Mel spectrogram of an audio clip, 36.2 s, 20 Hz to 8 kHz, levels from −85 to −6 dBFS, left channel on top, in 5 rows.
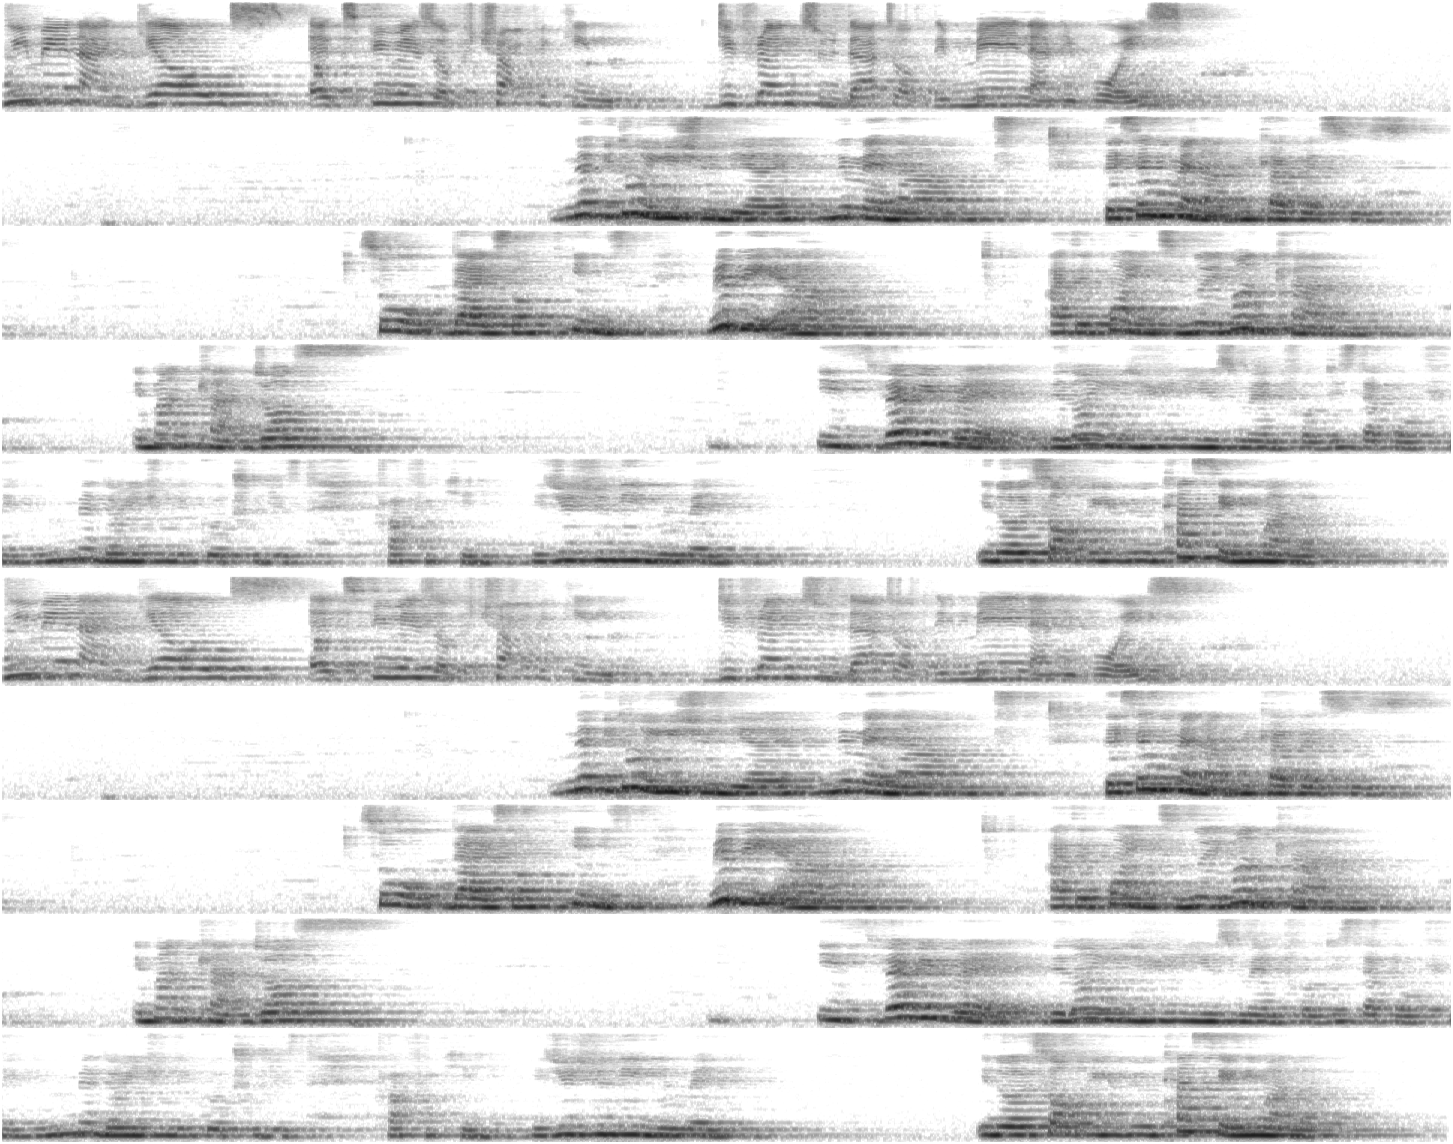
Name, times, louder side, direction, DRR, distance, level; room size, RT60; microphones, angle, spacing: voice 1, 0.0-3.1 3.5-5.9, left 2 dB, 35° left, 3 dB, 3.8 m, -36 dB
voice 2, 10.0-14.3 16.3-18.9 19.4-21.5 22.4-23.6 25.3-25.4 25.8-32.7 33.9-35.5, equal, 15° left, 0 dB, 1.9 m, -27 dB
25.0 x 23.5 x 5.9 m, 1.2 s
head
